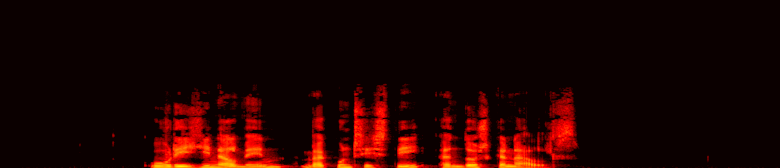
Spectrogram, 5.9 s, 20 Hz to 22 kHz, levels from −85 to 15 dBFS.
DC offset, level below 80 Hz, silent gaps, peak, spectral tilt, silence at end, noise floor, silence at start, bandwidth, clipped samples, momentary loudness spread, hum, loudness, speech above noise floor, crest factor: under 0.1%; -76 dBFS; none; -6 dBFS; -5.5 dB/octave; 1.55 s; -83 dBFS; 1.15 s; 10.5 kHz; under 0.1%; 9 LU; none; -26 LUFS; 57 dB; 22 dB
